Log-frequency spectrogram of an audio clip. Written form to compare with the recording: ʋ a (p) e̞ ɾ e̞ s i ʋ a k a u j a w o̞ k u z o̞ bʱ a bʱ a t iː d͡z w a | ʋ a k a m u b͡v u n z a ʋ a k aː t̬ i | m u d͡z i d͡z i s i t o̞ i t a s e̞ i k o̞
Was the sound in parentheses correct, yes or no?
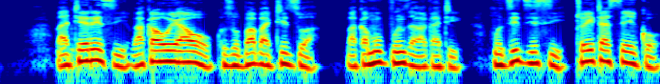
no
